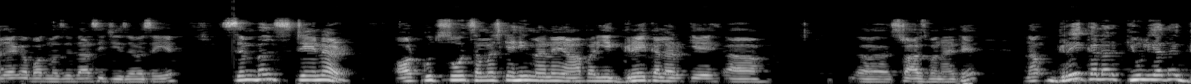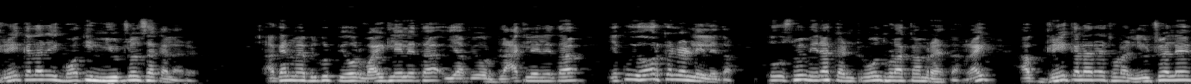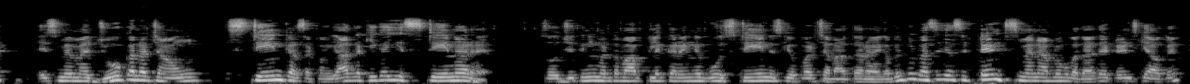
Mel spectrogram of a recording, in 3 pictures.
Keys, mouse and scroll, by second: 0.5-6.6 drag, 25.3-35.7 drag.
